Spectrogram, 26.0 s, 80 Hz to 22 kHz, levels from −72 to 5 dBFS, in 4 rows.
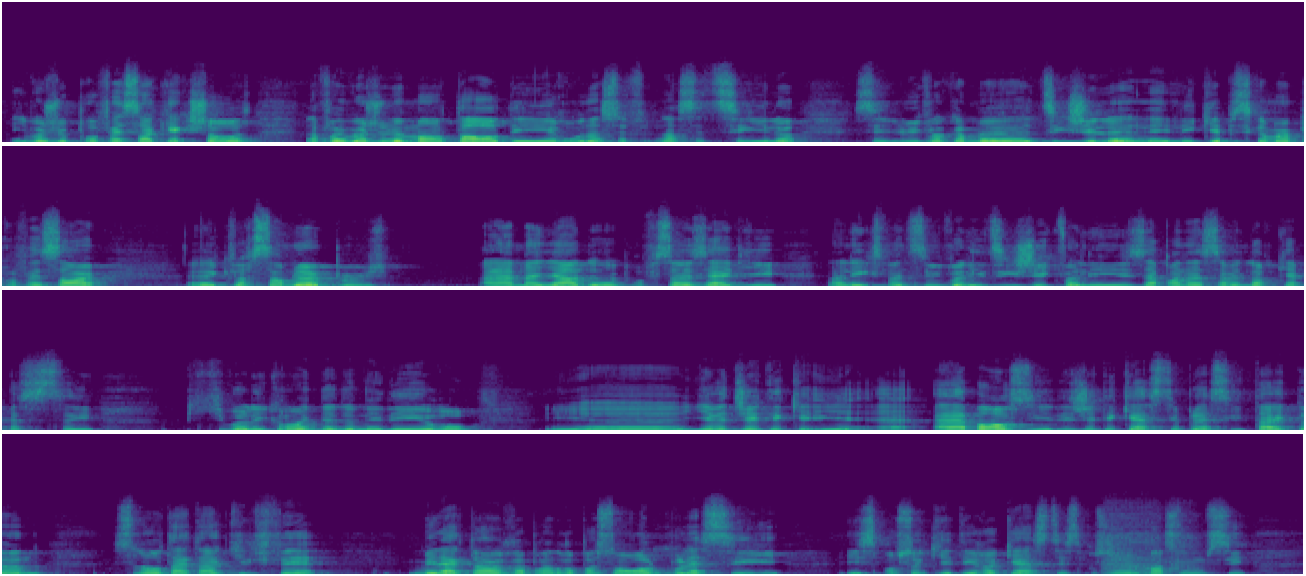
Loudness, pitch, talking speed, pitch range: -26 LUFS, 170 Hz, 285 wpm, 145-200 Hz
